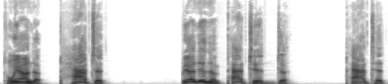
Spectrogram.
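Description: Man teaching pronunciation, slow and lively. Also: a little high, dry recording, studio quality. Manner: explains steps, then models English words slowly with repetition. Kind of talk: classroom-style pronunciation lesson.

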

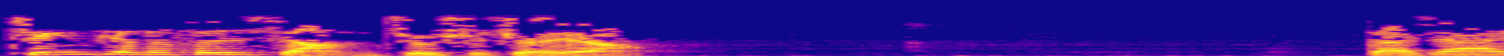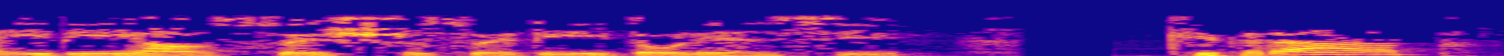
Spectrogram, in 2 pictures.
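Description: A woman's voice: medium pitch, expressive, a little slow, long pauses, dull audio, slight background noise. A woman teaching English pronunciation, patiently drilling each sound and repeating words for practice. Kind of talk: pronunciation lesson.

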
